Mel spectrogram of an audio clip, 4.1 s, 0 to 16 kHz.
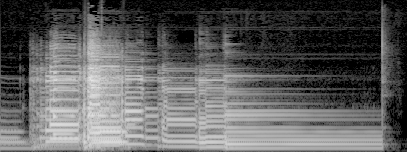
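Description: Gretsch 6122 Country Gentleman electric guitar played through a 1964 Fender Concert blackface amp with dual 6L6 output valves and four 10-inch Oxford speakers. A held chord gives way, about half a second in, to a quick loud flurry of notes, then chords are left to ring until the sound stops abruptly near the end.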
